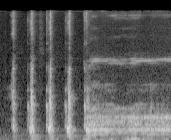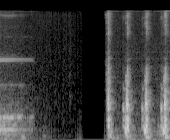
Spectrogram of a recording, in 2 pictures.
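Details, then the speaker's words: Honda Beat injection scooter with new battery, after about half an hour of riding: starter gives quick even clicking, three or four per second, but cannot crank the engine; battery area suspected. "Ini udah nyala ya gak engak ngangkat teman-teman ya cuma di bagian mesin sini k gitu ya"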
